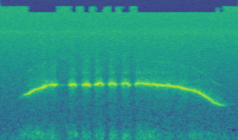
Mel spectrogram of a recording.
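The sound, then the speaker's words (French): A magic silver whistle blown in one long, clear, high tone. It rises at the start, flutters through several quick breaks, holds steady, then falls away at the end over low background noise. “un sifflet en argent, qui est un sifflet magique. Souffle dedans, et tu verras. Petit Pierre dit merci, prend le sifflet, et il siffle.”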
